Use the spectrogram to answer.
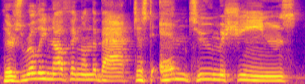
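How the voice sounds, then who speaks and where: A collector shows off his diecast model cars in a casual vlog, speaking enthusiastically in a fairly high, steady voice. He is halting, often repeating words and restarting, with an occasional stutter, and there is slight background noise.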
